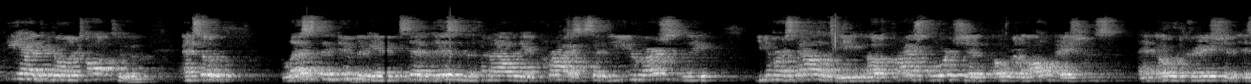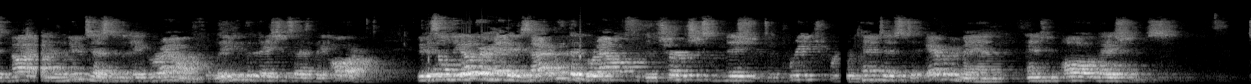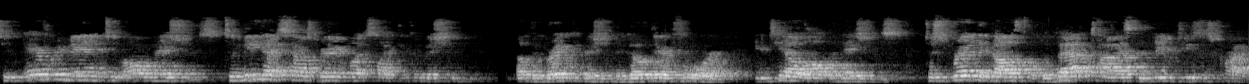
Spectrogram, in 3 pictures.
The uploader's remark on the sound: Recorded at Friendship Baptist Church on March 16th at 11am and 5pm.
